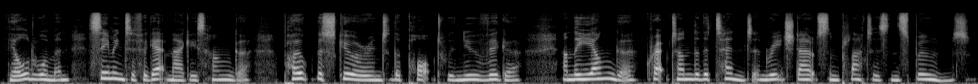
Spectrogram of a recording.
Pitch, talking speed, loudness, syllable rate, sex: 220 Hz, 190 wpm, -19 LUFS, 5.1 syllables/s, female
